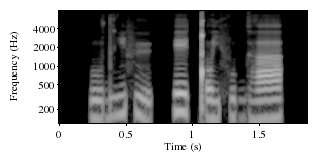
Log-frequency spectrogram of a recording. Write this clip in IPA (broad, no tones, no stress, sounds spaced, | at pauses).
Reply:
u dʱ i f ʉ | e ǃ o j f u ɡʱ a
